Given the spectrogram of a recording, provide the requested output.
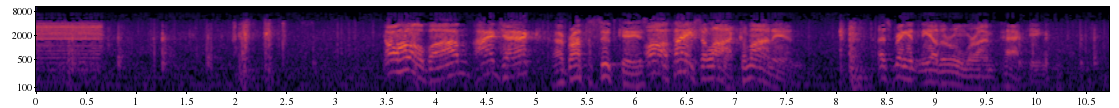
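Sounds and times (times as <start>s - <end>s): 
loud harsh doorbell buzzer: 0.0s - 0.8s
speech: 3.5s - 10.3s.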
